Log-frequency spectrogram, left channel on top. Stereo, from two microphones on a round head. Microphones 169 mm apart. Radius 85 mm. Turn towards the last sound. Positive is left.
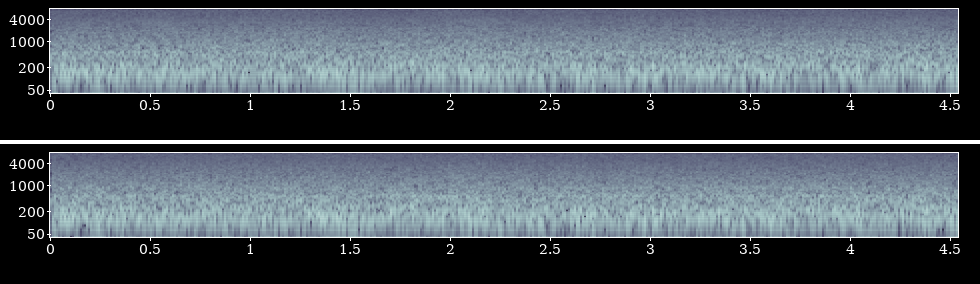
No sound to turn to.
